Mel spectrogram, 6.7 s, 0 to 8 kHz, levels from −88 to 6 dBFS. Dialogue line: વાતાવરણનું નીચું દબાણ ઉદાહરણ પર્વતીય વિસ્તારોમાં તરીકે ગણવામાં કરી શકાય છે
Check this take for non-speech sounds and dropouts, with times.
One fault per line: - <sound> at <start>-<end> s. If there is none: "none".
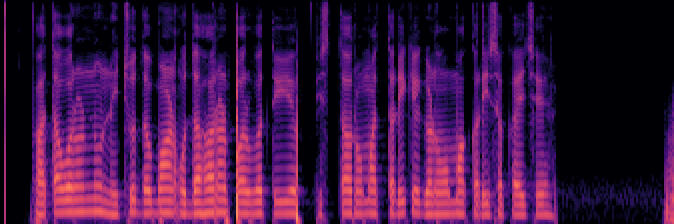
none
